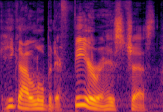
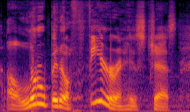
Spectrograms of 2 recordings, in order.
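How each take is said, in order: First: Said in the usual way. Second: Louder repeat leaning on fear; repeated for emphasis. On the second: Shown as a demonstration. Host repeating the line about Seth Rollins, louder and emphatic. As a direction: say it again and punch fear.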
